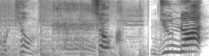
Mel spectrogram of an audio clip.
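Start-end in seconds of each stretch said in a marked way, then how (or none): none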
